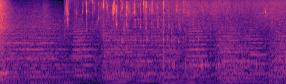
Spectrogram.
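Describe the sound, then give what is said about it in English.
A royal cocktail made with Boodle's Gin pours steadily into a glass for a few seconds, a continuous gurgle and trickle with a resonant tone as the glass fills, with no one talking. “Let's pour ourselves a royal refreshment.”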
